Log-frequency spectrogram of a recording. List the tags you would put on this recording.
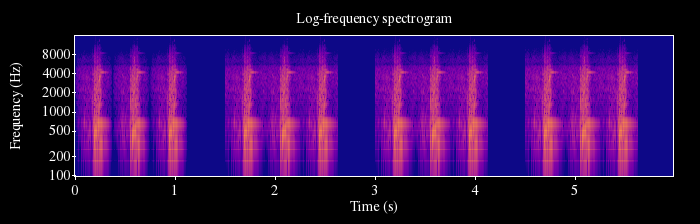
Music > Other
ptich
high
techno
guitar

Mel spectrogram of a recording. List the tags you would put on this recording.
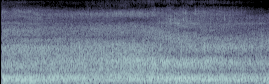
Soundscapes > Urban
city
tyres
driving

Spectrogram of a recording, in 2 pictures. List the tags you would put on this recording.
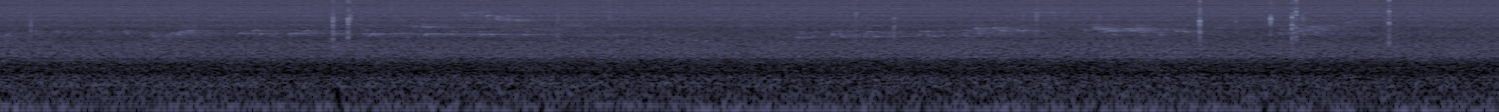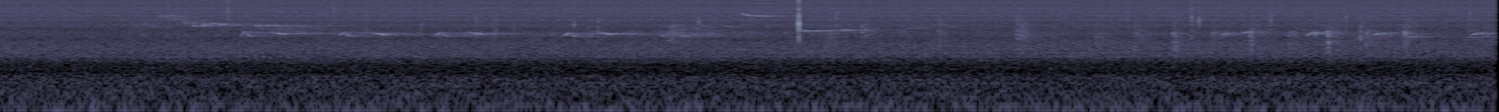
Soundscapes > Nature
phenological-recording
alice-holt-forest
field-recording
raspberry-pi
meadow
natural-soundscape
soundscape
nature

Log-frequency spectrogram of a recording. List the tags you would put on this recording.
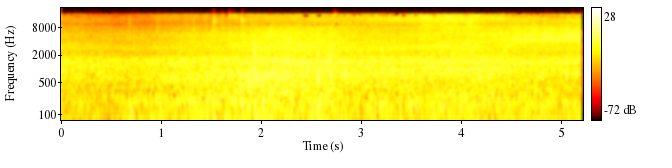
Soundscapes > Urban
bus
public
transportation

